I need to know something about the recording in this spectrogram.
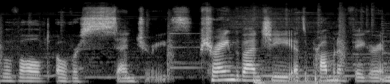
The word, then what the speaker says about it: bean sidhe: outside Ireland might not know this the word bansi is spelled b e a n s i d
